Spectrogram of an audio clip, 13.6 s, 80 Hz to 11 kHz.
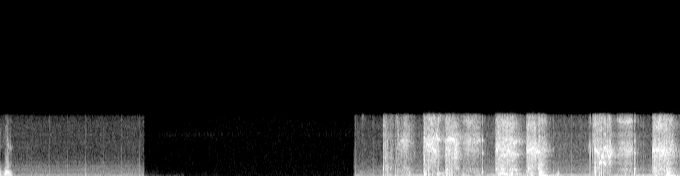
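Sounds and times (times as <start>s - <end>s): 
speech: 0.0s - 0.4s
steady hum: 0.0s - 13.6s
Buddhist monk coughing: 7.7s - 11.2s, 11.8s - 13.6s.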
